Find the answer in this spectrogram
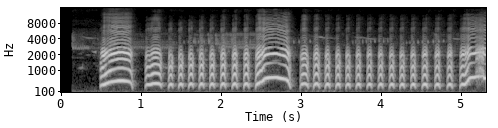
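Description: Black grouse: two drawn-out nasal notes, then a quick run of short honking notes, about four or five a second, ending on another long note.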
